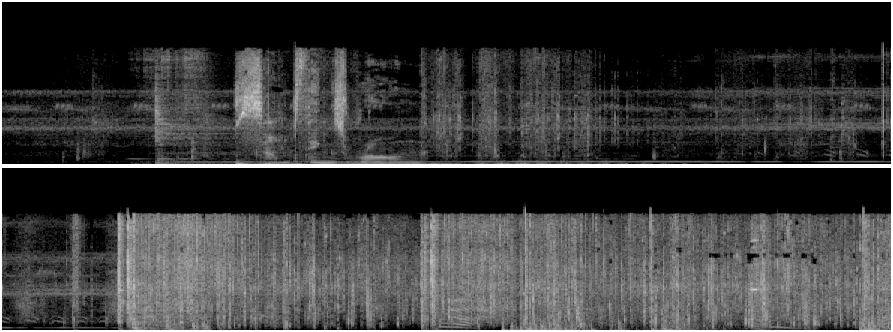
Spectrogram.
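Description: Footsteps scuff on stone ground.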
